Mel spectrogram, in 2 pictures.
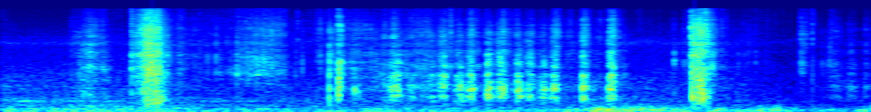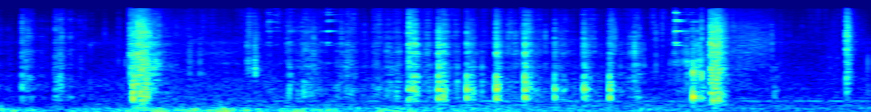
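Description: Gritty potting soil trickling and rattling into a small pot around a succulent, with scraping and sharp clicks and knocks, three of them louder, and a quick run of clicks near the end.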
